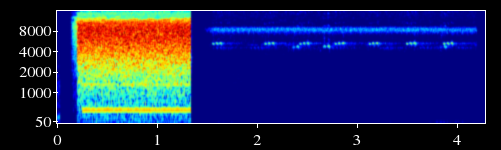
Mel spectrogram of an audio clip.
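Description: A TV-static sound effect: a burst of hissing static with a steady tone running through it, lasting about a second and cutting off suddenly. It is followed by a faint high whine with soft pips about three times a second.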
